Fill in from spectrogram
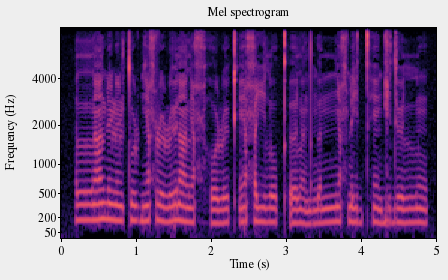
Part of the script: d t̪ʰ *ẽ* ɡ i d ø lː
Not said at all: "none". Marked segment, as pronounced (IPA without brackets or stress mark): ẽ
